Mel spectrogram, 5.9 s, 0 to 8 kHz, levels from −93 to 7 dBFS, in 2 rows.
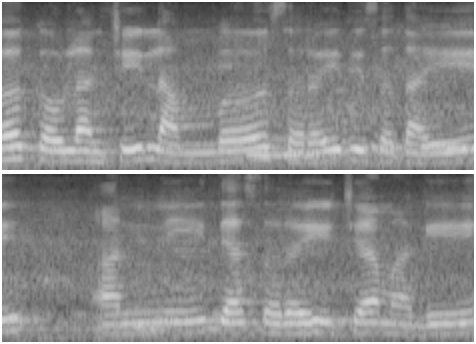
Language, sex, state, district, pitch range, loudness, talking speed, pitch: Marathi, female, Maharashtra, Gondia, 175-215 Hz, -16 LUFS, 100 wpm, 185 Hz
